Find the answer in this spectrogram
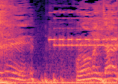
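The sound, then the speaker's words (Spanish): A telephone rings with a steady, high electronic tone that starts partway through and continues to the end while people talk over it. “Ahí está el teléfono”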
